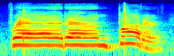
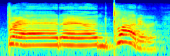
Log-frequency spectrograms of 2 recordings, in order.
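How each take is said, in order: Both takes have the same delivery.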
